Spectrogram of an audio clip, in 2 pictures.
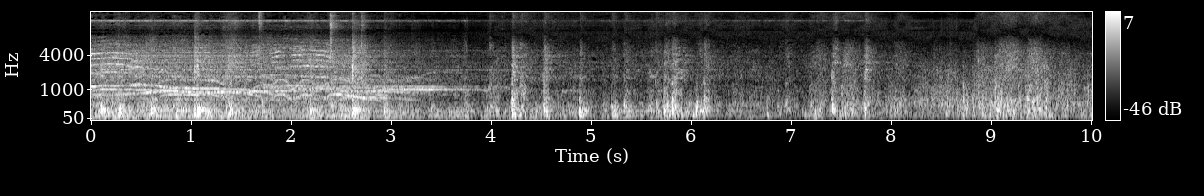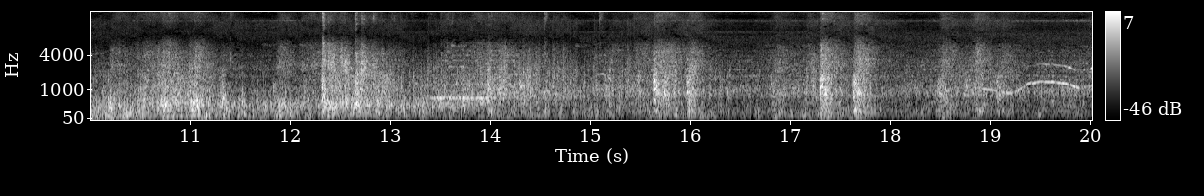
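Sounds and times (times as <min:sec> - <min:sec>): train rumbling and rattling: 0:00.0 - 0:20.0
wavering wheel squeal: 0:18.8 - 0:20.0.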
